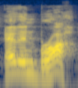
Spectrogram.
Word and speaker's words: Edinburgh: It is Edinburgh, not Edinburgh, not Eden something or other. It's Edinburgh.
